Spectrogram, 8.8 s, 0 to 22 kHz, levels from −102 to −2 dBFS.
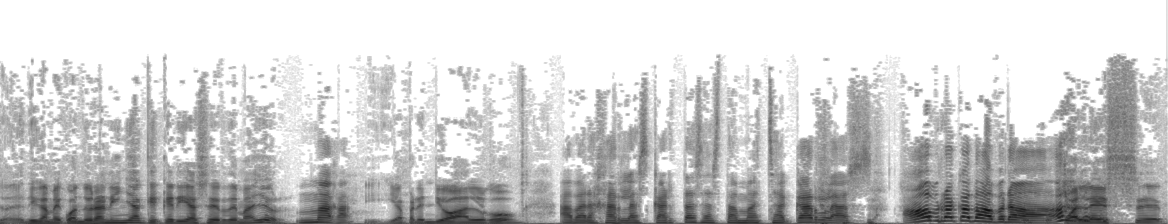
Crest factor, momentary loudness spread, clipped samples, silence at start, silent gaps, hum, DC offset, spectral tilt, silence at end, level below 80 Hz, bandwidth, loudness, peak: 18 dB; 13 LU; under 0.1%; 0 s; none; none; under 0.1%; -5 dB/octave; 0 s; -38 dBFS; 16.5 kHz; -20 LUFS; -2 dBFS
